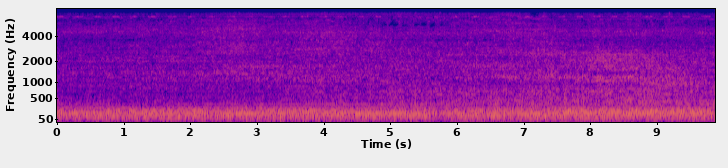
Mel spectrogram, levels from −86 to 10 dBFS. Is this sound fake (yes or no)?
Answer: yes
